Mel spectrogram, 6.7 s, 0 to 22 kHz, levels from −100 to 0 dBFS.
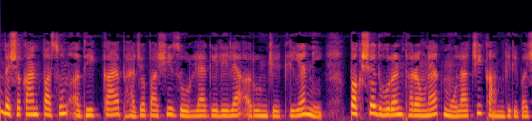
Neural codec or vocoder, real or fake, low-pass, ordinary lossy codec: none; real; 7.2 kHz; none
